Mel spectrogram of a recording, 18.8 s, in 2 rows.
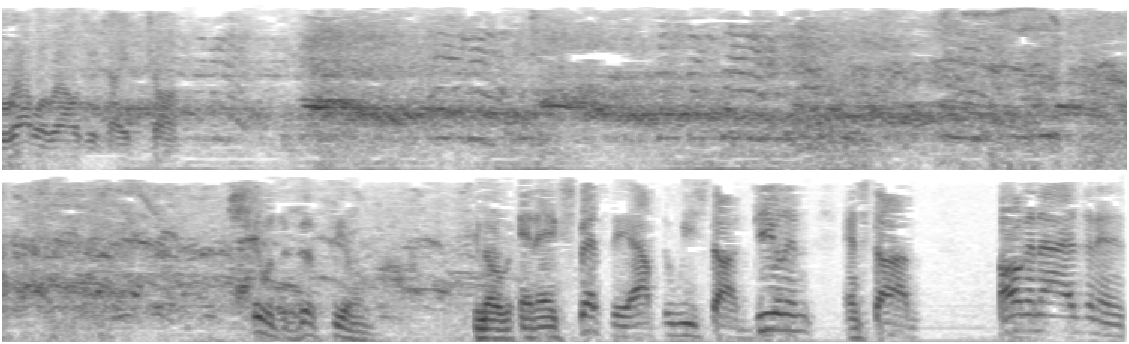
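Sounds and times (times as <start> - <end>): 
large crowd shouting and roaring: 0.0 - 13.8
speech: 11.9 - 12.6, 13.4 - 17.1, 17.7 - 18.7.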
